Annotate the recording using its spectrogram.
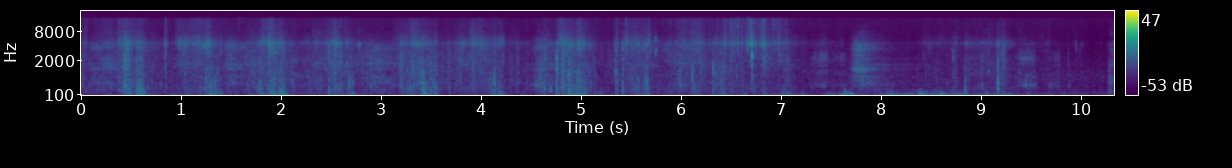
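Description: Footsteps in snow at a walking pace, about two steps a second, with the rustle of a jacket rubbing near the microphone; the steps ease off near the end.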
